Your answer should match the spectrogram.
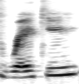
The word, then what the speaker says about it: Reiki: Is that, am I saying, it's Reiki. Yeah. Reiki. Okay. I knew I was going to say that wrong because I say it like I see it spelled, but Reiki.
